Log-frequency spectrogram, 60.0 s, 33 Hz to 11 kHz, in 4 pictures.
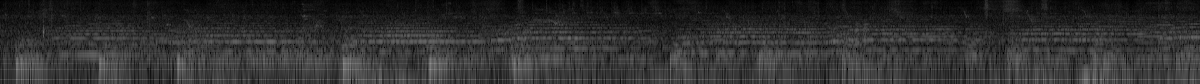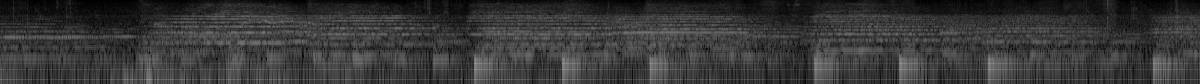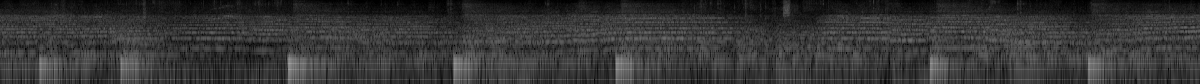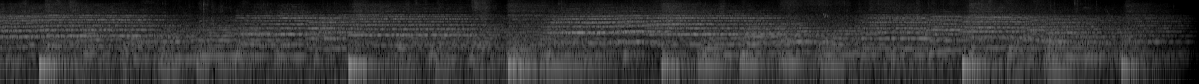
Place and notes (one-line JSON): {"title": "Dingli, Malta - passion play, procession", "date": "2017-04-08 17:50:00", "description": "a passion play procession heard in the streets of Dingli, Malta\n(SD702 AT BP4025)", "latitude": "35.86", "longitude": "14.38", "altitude": "233", "timezone": "Europe/Malta"}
